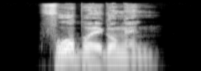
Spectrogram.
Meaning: plural of Vorbeugung
- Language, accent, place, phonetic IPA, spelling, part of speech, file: German, Germany, Berlin, [ˈfoːɐ̯ˌbɔɪ̯ɡʊŋən], Vorbeugungen, noun, De-Vorbeugungen.ogg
